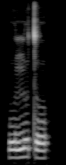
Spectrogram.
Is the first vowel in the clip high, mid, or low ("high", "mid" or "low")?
high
